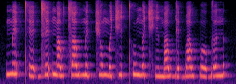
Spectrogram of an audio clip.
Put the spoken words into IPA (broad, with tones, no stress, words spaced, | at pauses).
me˦ʔt̪ʰe˨ʔ d͡ze˦ʔ ŋa˧wt͡sa˦wmẽ˦k̚ t͡ɕo˦mə˨˩t͡ɕi˦t̚t̪ʰu˥˧ŋ ə˧t͡ɕʰi˨˩ma˥˧w ɡe˨ʔba˧w po˧ ɡə˦n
